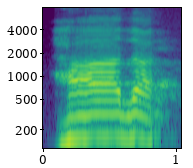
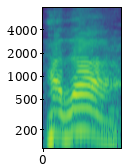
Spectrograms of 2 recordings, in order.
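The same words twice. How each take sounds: First: The first vowel is held long, two beats. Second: The first vowel is said short. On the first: The speaker calls it right. "Cuman dibaca panjang, dua ketukan" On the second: The speaker calls it wrong. "bukan dibaca hadza, bukan"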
